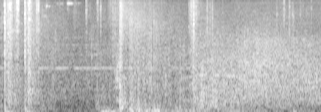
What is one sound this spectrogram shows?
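A large explosion booms close by.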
